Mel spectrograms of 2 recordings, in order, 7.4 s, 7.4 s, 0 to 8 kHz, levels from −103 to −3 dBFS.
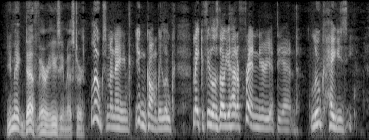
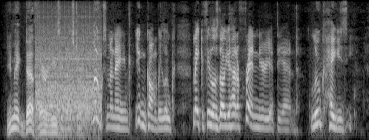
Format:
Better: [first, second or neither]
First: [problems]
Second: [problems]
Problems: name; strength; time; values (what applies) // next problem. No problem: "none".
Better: first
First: none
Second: background sound (Mechanisms); 1 dB below the speech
